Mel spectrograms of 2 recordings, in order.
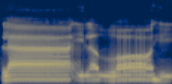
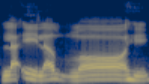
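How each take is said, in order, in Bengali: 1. স্বরধ্বনি টেনে লম্বা করা হয়। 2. স্বরধ্বনি ছোট রাখা হয়।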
